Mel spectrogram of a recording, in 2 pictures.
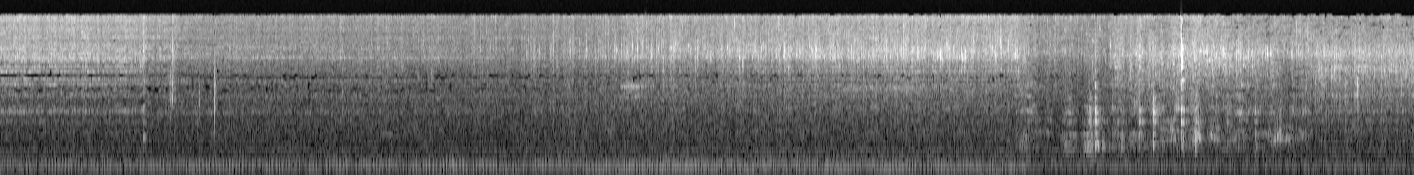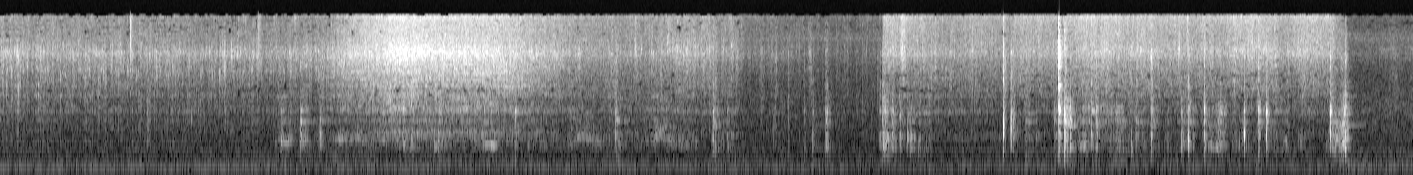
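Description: Sliced onions frying in a camping pot on a portable gas stove, with a sizzle that swells about two-thirds of the way in. A wooden spatula scrapes and knocks against the pot as they are stirred, with sharp clicks near the end. A low steady hum fills roughly the first third.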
